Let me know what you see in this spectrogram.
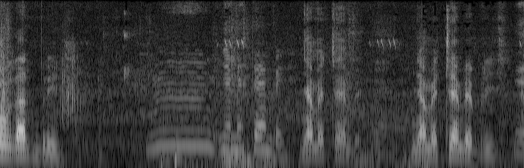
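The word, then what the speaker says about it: Nyamtembe: Nyametembe bridge. Yeah. How do you pronounce Nyametembe?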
